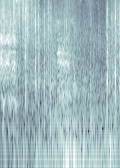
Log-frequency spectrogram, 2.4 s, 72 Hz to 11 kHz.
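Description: In the PS5 game Ghost of Tsushima, a horse's hooves clop rhythmically and a whinny rises over rough in-game ambience, while a person talks over part of it.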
